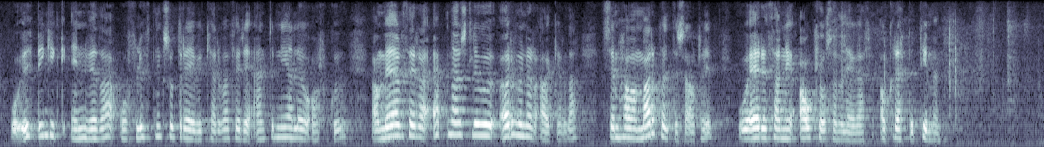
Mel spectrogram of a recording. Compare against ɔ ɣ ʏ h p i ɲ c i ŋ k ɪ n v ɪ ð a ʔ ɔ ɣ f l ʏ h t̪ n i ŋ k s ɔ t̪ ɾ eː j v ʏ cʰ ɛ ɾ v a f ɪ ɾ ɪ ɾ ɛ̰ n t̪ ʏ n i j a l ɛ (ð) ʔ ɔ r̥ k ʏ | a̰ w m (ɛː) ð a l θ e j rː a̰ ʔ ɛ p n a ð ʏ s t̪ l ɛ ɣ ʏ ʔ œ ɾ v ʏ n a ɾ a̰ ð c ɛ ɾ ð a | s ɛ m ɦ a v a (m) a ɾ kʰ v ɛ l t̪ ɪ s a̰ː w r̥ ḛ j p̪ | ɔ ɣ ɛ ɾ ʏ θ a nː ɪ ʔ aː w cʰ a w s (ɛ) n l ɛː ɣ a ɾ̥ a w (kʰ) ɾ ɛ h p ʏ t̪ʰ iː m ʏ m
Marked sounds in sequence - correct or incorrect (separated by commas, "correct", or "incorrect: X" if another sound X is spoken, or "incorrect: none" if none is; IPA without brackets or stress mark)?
incorrect: ɣ, correct, correct, incorrect: a, correct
